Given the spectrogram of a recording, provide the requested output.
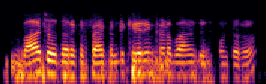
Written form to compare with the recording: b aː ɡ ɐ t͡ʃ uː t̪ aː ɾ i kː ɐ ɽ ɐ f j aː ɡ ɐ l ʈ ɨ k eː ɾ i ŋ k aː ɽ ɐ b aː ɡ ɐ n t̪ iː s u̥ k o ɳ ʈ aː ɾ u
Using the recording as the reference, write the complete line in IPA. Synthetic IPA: b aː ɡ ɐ t͡ʃ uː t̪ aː ɾ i kː ɐ ɽ ɐ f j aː k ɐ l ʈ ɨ k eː ɾ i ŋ k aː ɽ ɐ b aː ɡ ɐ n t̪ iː s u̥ k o ɳ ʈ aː ɾ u

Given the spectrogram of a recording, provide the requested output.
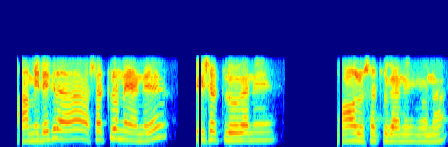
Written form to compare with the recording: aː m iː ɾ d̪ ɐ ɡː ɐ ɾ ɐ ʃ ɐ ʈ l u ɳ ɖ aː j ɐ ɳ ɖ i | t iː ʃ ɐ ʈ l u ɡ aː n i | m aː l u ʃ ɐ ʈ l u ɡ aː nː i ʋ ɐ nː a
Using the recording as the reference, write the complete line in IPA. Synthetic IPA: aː m iː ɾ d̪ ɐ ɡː ɐ ɾ ɐ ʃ ɐ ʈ l u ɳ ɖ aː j ɐ ɳ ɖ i | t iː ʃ ɐ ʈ l u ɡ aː n i | m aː l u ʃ ɐ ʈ l u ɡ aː n i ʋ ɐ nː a

